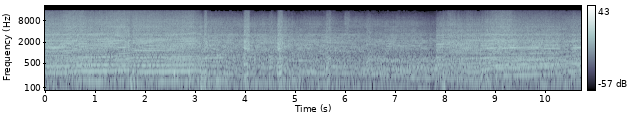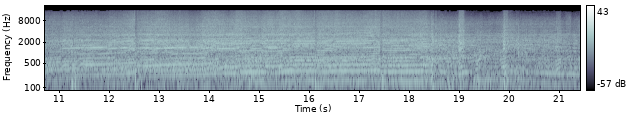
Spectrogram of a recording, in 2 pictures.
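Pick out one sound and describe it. A motorcycle engine roars at high revs, rising and falling in pitch as it shifts gears.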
